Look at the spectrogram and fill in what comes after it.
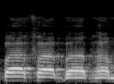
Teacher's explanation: प वर्ग के अंतर्गत आने वाले सभी वर्ड क्या होते हैं? ओष्ठ होते हैं। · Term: ओष्ठ ध्वनियाँ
